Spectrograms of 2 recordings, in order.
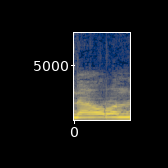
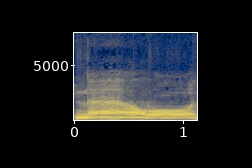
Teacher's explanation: Cara baca mad iwad jangan naron lagi, tapi naro dibaca panjang. Panjangnya pun hanya satu alif atau dua harokat. Jadi tidak boleh dibaca lebih dari dua harokat.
